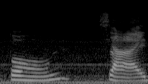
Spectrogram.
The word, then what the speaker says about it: bonsai: there are Specialties and bonsai bone side did I say it right yes you did I had somebody coming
